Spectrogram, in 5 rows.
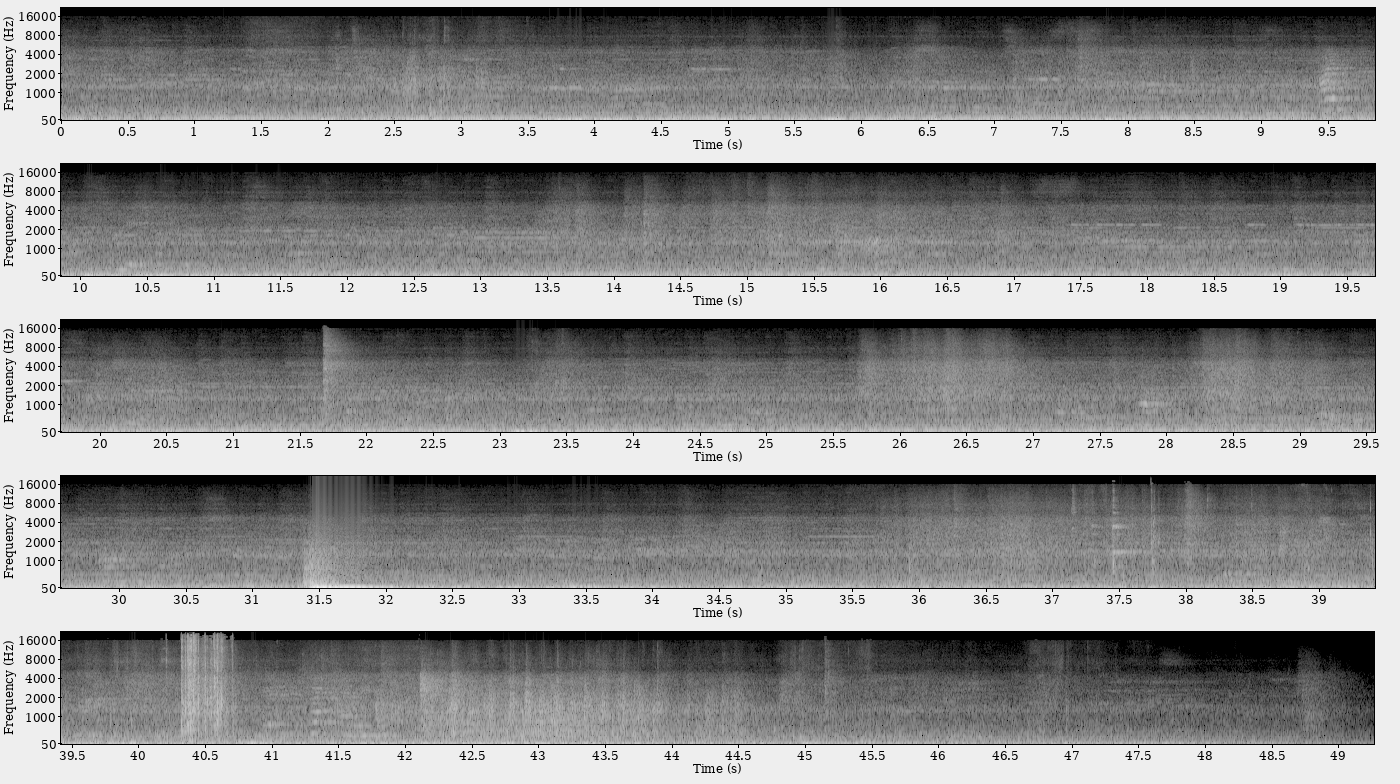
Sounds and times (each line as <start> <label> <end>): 0.0 electric buzz of the ice fridges 49.2
0.0 hum of the ventilation 49.2
39.8 rolling of a plastic shopping cart 40.9
39.9 paper bag 40.8
40.0 background radio music 40.8
40.2 opening and closing of a bread box 40.8
41.9 rolling of a plastic shopping cart 45.3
